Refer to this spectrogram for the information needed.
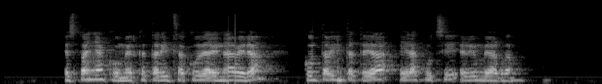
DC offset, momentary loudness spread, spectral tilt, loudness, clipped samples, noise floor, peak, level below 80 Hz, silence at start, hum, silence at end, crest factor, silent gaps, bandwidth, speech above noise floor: under 0.1%; 11 LU; -6.5 dB/octave; -24 LUFS; under 0.1%; -66 dBFS; -6 dBFS; -60 dBFS; 0.65 s; none; 0.55 s; 18 dB; none; 11.5 kHz; 43 dB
